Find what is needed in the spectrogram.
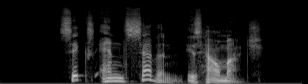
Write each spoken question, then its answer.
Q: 6 and 7 is how much?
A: 13.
